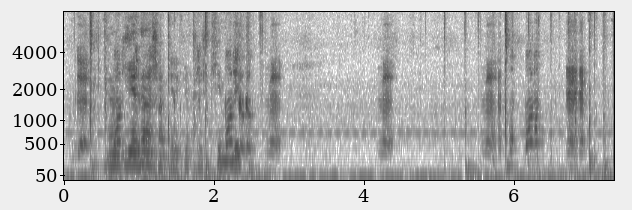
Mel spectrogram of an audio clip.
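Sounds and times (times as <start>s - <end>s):
speech: 0.2s - 3.0s
typing on a computer keyboard: 0.3s - 0.7s, 1.3s - 2.7s, 5.0s - 7.3s.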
